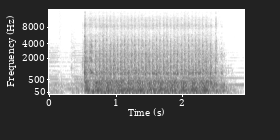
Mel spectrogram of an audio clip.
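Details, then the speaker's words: Two-stroke jet ski with freshly charged battery, water hose connected: quick, even cranking churn about two seconds that never catches, then stops; cranks but won't start, carburetor problem suspected. "so this is leading me to believe that we probably still have an issue with the carburetors because you know it should just run right after last time but obviously not"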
